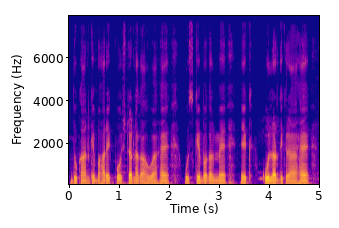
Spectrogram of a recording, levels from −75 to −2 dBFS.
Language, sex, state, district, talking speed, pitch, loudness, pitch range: Hindi, male, Jharkhand, Garhwa, 190 wpm, 125 Hz, -19 LUFS, 120-125 Hz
